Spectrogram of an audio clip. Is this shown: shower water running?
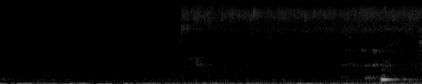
yes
